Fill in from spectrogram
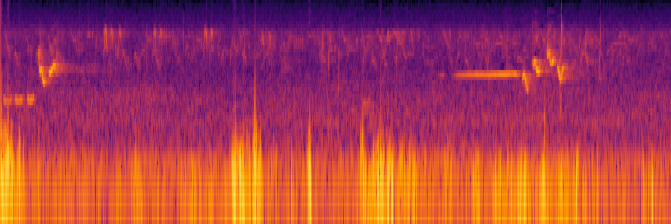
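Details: Japanese bush warbler singing earnestly, possibly still practising its song: a short low note and quick rising flourish, then a long steady whistle ending in a fast jumble of higher notes, over a constant low rumble.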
